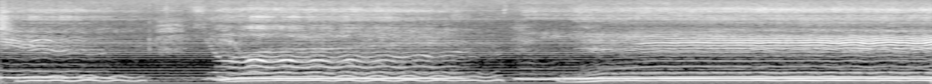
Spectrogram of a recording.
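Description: A woman singing slow, held worship notes with a wide vibrato into a microphone, with a brief break about a second in and a swoop up into a long sustained note later on.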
